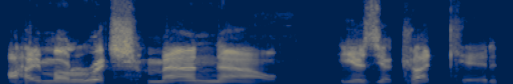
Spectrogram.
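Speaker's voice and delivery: slow, grand lightly voiced nobleman; a hint of a pompous rich lord; rich nobleman's voice. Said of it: "in a rich nobleman's voice".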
